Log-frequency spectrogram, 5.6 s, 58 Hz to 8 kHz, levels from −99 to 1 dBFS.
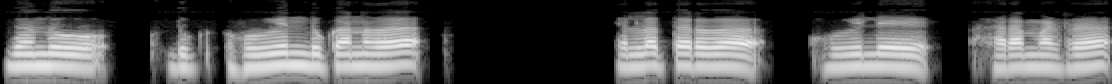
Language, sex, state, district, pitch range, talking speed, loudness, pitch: Kannada, male, Karnataka, Bijapur, 160-170 Hz, 110 wpm, -14 LUFS, 165 Hz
